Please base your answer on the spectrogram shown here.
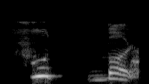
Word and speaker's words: fútbol: aguda si mira la palabra aguda tiene que tendría que tener estás fútbol y decimos fútbol no fútbol ven entonces esa palabra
